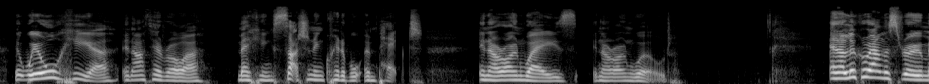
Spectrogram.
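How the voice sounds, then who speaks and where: A medium-pitched female voice, recorded with no room sound, delivers a conference keynote marked by rhetorical questions and emphatic repetition. The speaker is a founder born in Sri Lanka who was raised in Scotland and New Zealand.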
